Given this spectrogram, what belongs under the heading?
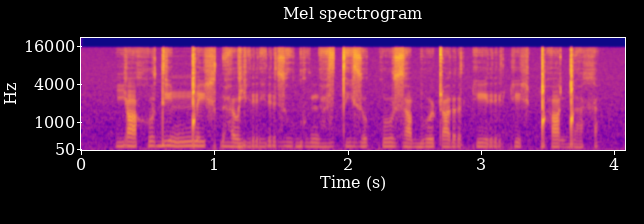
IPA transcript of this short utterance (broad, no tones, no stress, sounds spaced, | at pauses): j ɒ x u d i ŋ͡ǃ i x ɗ a̤ ʊ̯ j i̤ r i̤ r z ṳ ɡ ṳ n a̤ z t i̤ z u k u z ɒ b u ʈ ɒ r k i r k i x ǃʰ ɒ ɡ͡ǃ a x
